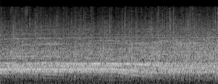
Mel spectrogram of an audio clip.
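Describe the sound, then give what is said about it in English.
A studio audience votes by applause in a Peanuts versus Pretzels debate, clapping loudly and steadily in a dense wash that holds for the whole stretch, with faint cheering tones mixed in and no one speaking over it. “I know that, but it's Peanuts versus Pretzels, and it's this audience's time to vote by applause.”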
